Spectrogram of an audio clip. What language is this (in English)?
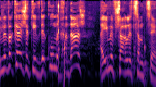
Hebrew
